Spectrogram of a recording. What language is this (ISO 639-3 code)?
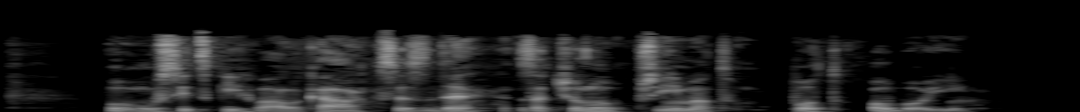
ces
